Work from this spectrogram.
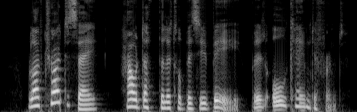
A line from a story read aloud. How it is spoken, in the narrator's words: Alice replied in a very melancholy voice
